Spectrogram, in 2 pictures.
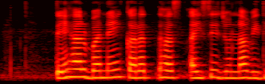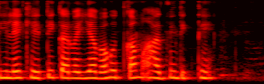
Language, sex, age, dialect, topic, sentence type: Chhattisgarhi, female, 46-50, Central, agriculture, statement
